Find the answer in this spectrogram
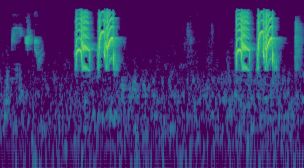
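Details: Brown-eared bulbul singing atop a pine tree: loud, squealing, rising two-note phrases about three seconds apart, with a few faint thin chips between.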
